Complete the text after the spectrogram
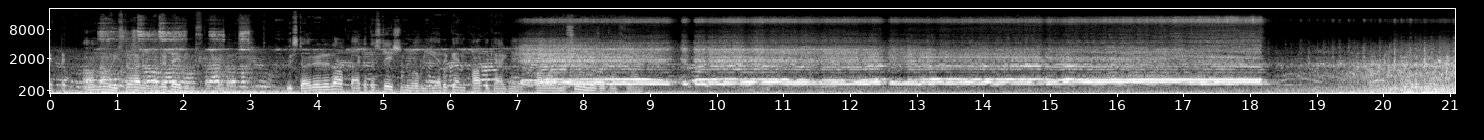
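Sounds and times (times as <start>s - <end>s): steam locomotive chime whistle: 0.5s - 18.6s.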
